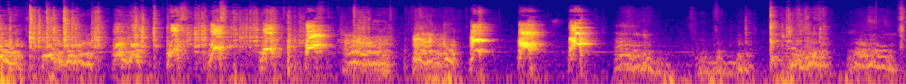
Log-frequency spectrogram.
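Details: Border Collie barking while fighting a broom: short harsh barks in irregular bursts, some louder and spaced, with broom scraping and brushing noises between them.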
